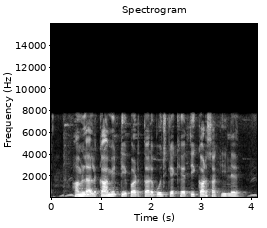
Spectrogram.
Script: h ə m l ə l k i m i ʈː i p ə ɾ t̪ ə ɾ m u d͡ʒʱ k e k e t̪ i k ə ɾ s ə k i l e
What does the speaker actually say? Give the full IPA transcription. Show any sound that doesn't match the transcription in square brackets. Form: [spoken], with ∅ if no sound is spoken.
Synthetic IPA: h ə m l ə l k [a] m i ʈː i p ə ɾ t̪ ə ɾ [b] u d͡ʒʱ k e [kʰ] e t̪ i k ə ɾ s ə k i l e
